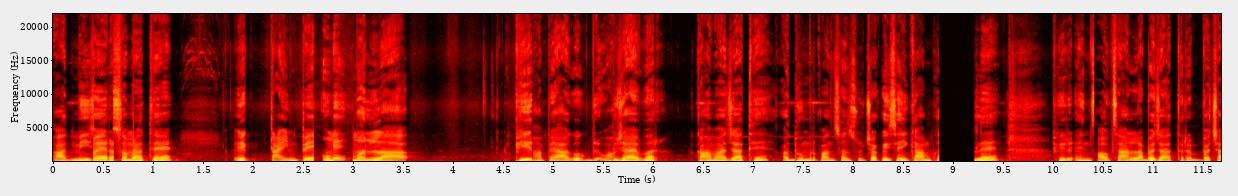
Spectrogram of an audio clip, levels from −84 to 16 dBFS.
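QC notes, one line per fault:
0.4–0.8 s, 2.6–3.0 s, 4.8–5.6 s and 10.0–10.6 s, chunks out of order: in each of these spots a 200 ms piece of audio turns up late and plays after material that should come after it. It's one chunk late in the first two spots, three chunks late at 4.8 s and two at 10.0 s. Nothing is missing, but the speech jumps back on itself.
8.85–9.21 s, playback stall: the audio cuts to silence for about 0.36 s mid-flow, then resumes. That's long enough to hear clearly as a hitch rather than a click. The likely cause is the player running dry of buffered data, or its audio thread getting blocked, so nothing reached the output until it recovered.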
